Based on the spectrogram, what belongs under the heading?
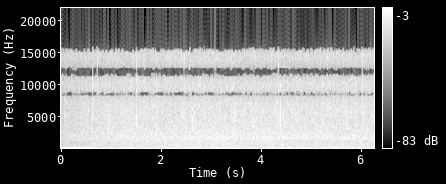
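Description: Heavy hurricane rain pouring steadily onto a wet paved street and parked cars, an even hiss with no let-up.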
